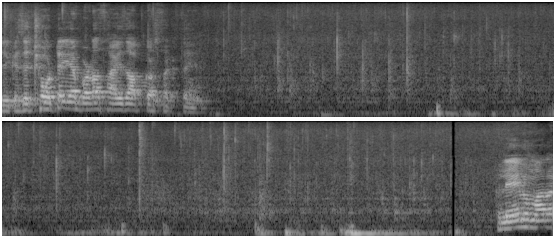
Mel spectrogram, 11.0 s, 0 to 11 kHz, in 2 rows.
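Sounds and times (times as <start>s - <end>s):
oil sizzling in frying pan: 0.0s - 11.0s
crackling pops: 2.7s - 10.0s.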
